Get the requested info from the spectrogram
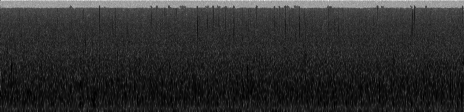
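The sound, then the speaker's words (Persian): Steady rain falling, a dense continuous patter with scattered brighter drops ticking on a surface, even in loudness throughout, with no voices. “تصور کنید صدای بارون داره خستگی‌ها و نگرانی‌هاتون رو می‌شوره و با خودش می‌بره.”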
